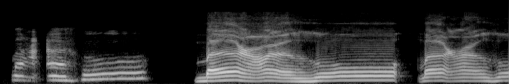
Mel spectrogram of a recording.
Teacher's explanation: Kalau orang Jawa a-nya enggak jadi nga. Mangahu jangan mangan.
